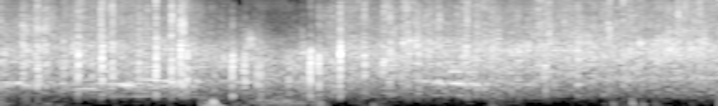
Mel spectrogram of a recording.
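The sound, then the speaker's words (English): An audience claps their hands unto the Lord, a dense, continuous wash of overlapping claps at a steady moderate level with a few sharper slaps standing out, and no one speaking. “You ought to clap your hands unto the Lord.”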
